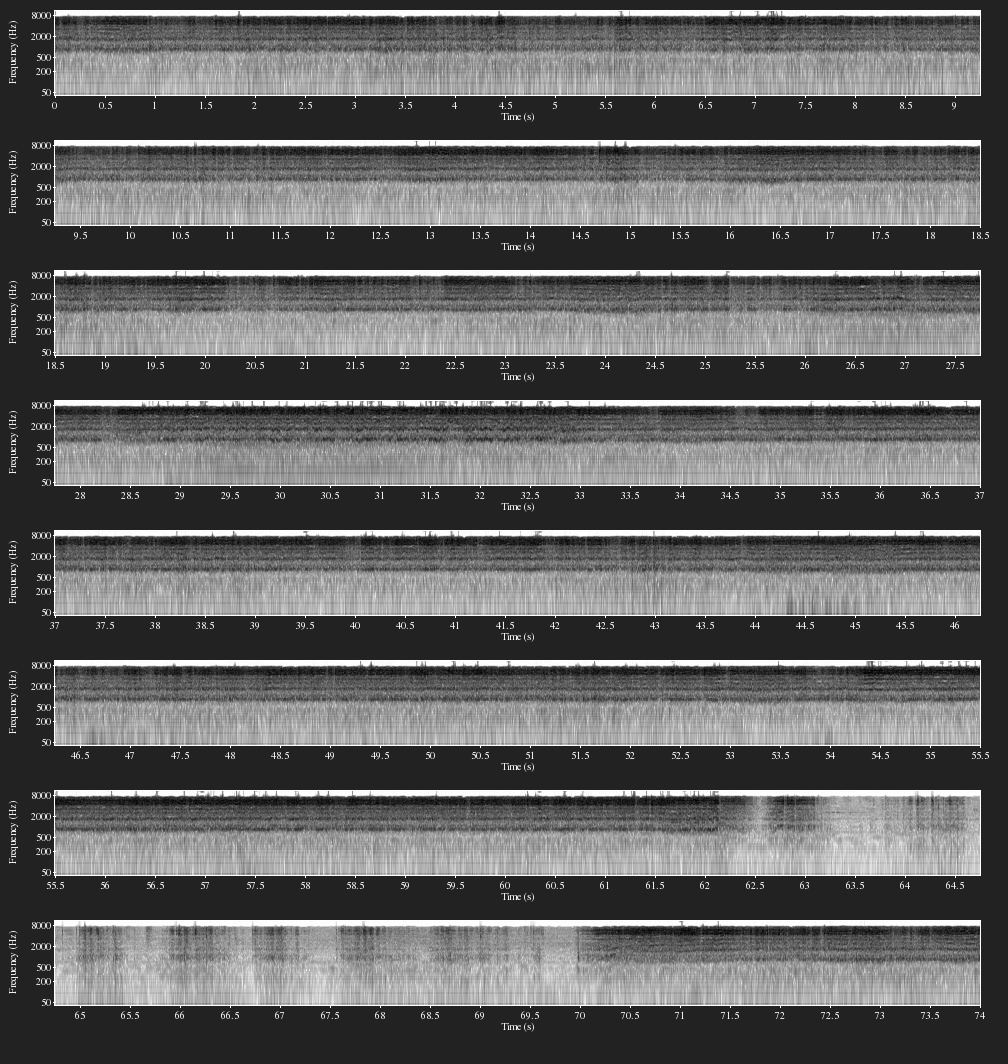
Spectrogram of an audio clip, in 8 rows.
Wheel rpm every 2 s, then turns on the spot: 230, 230, 230, 220, 230, 230, 230, 240, 230, 230, 230, 230, 220, 220, 200, 190, 200, 220, 230, 230, 240, 240, 220, 230, 230, 230, 230, 230, 230, 230, 230, 60, 20, 20, 20, 150, 220.
64-70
